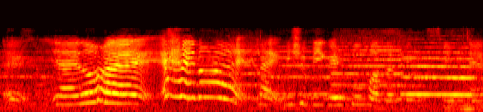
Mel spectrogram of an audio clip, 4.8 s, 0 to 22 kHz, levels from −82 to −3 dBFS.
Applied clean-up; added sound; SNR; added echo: none; Motor vehicle (road) / Siren; 7 dB; reverberation time 0.2 s.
